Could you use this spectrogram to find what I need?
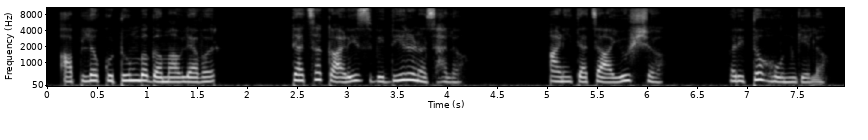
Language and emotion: Marathi, sad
